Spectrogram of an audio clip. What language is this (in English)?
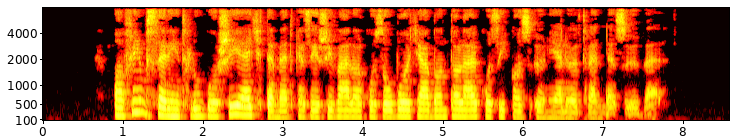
Hungarian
